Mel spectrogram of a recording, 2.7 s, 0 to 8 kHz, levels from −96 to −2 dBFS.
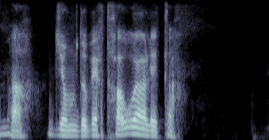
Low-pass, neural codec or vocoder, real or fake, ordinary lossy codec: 7.2 kHz; none; real; Opus, 16 kbps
